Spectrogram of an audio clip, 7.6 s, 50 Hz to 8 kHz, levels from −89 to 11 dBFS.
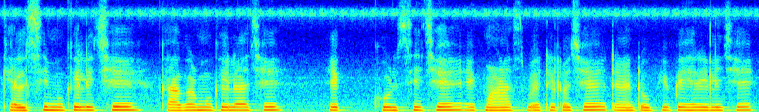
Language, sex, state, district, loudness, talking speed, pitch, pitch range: Gujarati, female, Gujarat, Valsad, -16 LUFS, 135 wpm, 215 Hz, 205-225 Hz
